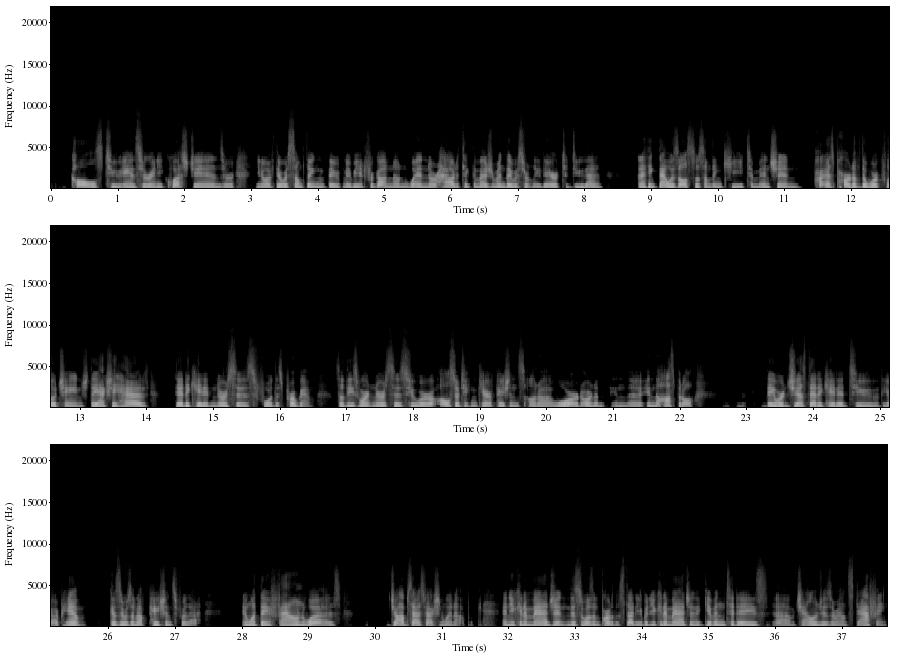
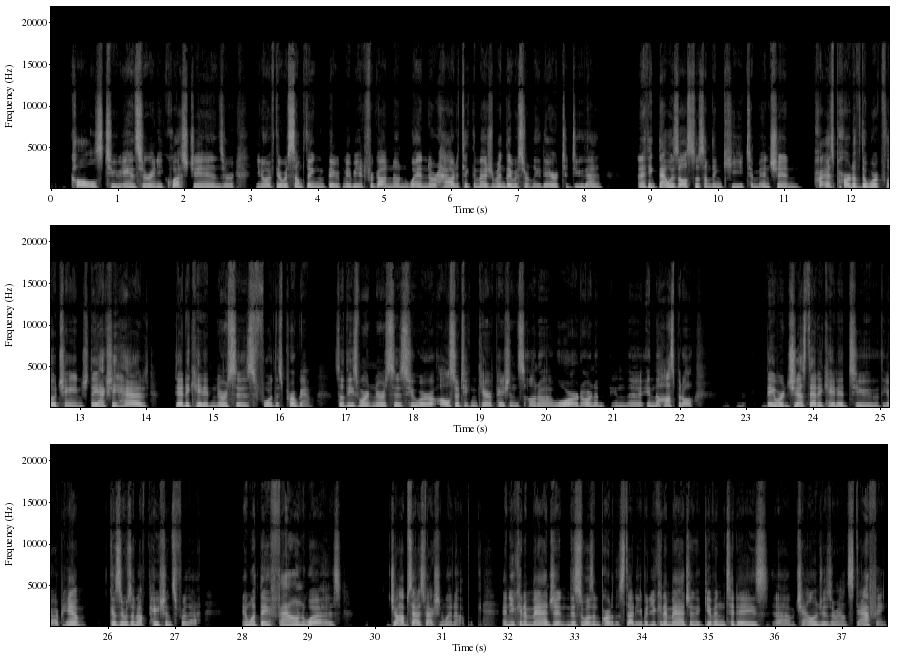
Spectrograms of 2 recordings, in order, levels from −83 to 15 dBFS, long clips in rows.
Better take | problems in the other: second | muffled; very; fading above 3 kHz

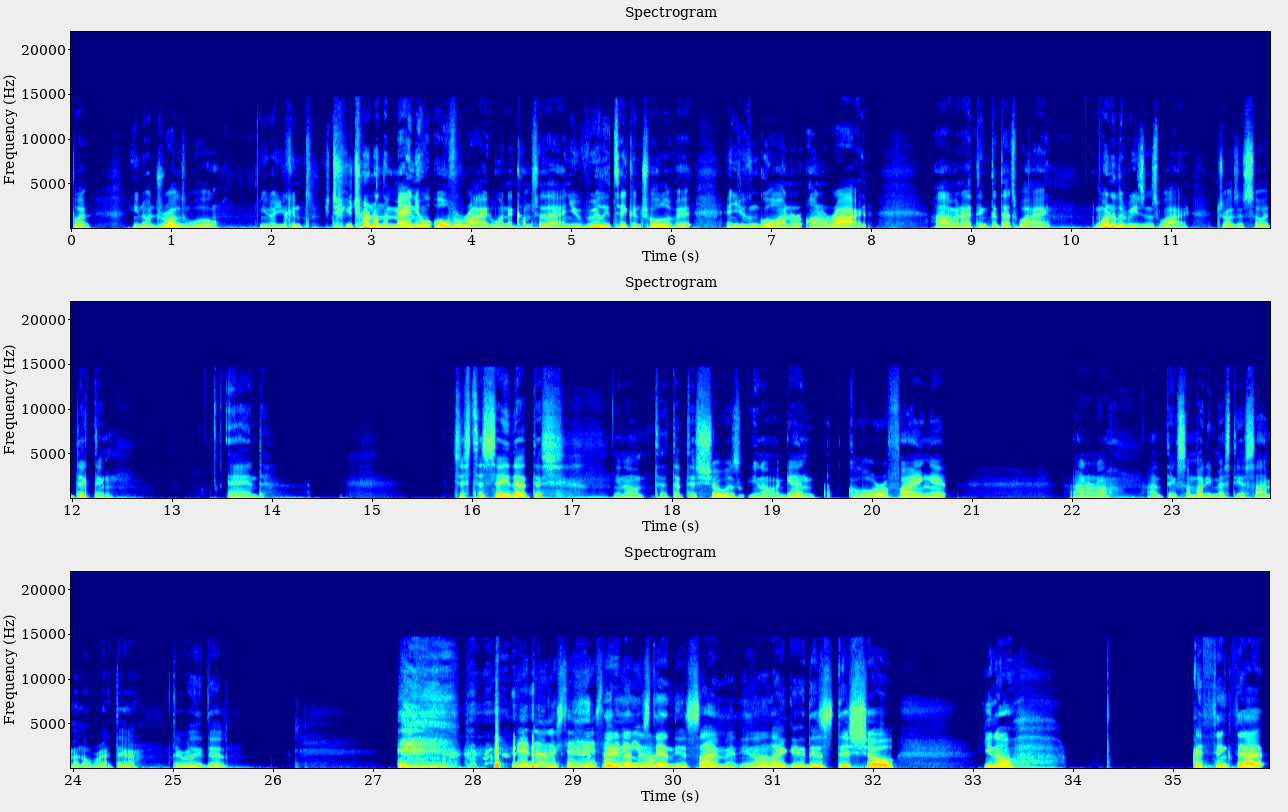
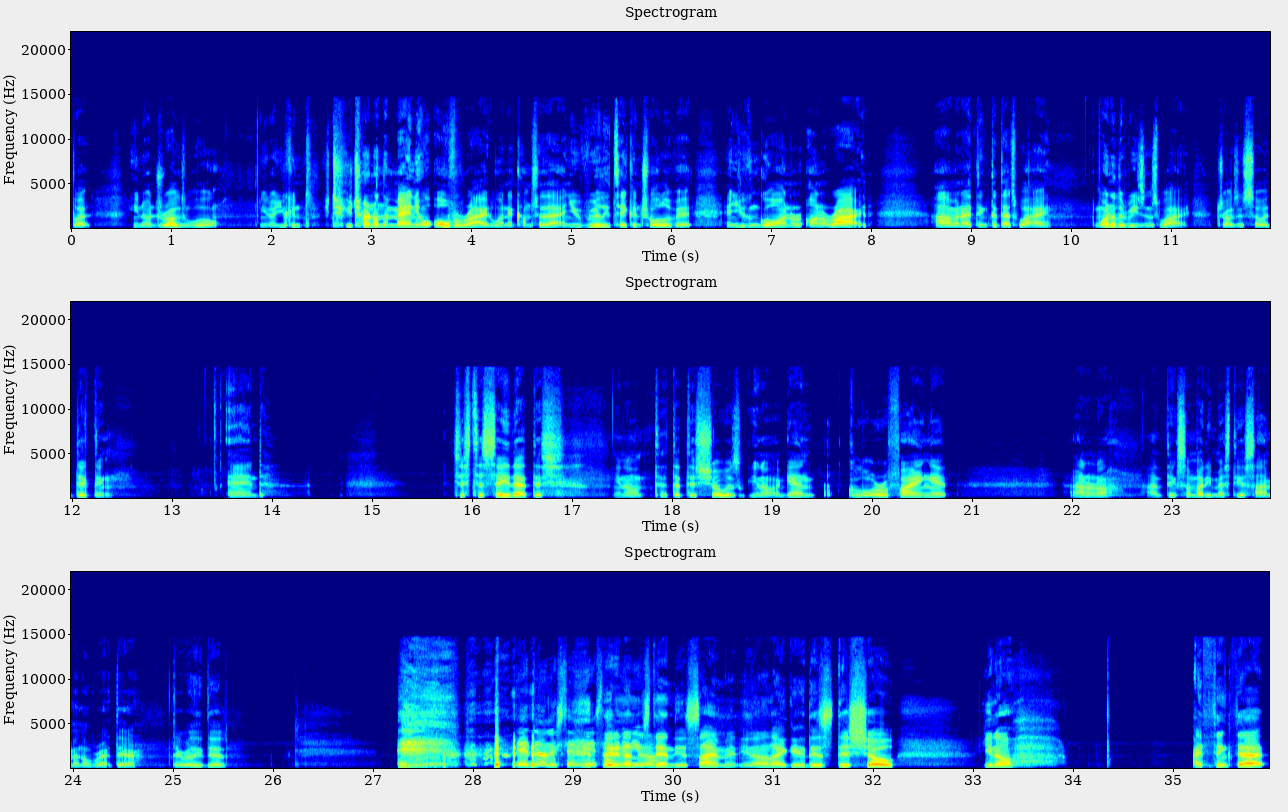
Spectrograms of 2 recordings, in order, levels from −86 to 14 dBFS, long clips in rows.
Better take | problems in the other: first | thin; very; fading below 350 Hz

